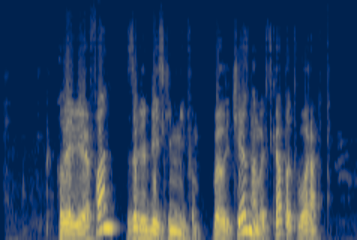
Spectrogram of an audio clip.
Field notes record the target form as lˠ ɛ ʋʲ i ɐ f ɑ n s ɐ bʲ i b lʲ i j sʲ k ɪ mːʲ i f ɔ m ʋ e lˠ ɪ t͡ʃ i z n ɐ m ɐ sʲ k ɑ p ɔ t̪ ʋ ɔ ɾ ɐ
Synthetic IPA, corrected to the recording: lˠ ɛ ʋʲ i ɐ f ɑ n z ɐ bʲ i b lʲ i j sʲ k ɪ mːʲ i f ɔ m ʋ e lˠ ɪ t͡ʃ ɛ z n ɐ m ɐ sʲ k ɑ p ɔ t̪ ʋ ɔ ɾ ɐ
